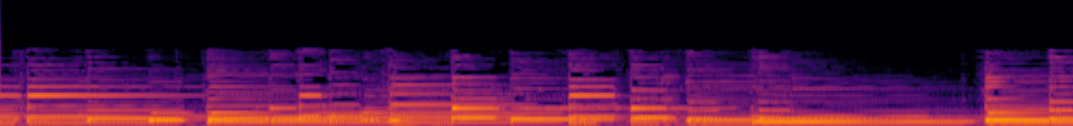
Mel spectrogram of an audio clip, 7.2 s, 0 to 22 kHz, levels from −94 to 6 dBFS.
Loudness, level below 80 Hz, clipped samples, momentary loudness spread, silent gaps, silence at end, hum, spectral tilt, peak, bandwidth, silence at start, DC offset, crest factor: -27 LUFS; -60 dBFS; under 0.1%; 6 LU; none; 0 s; none; -13 dB/octave; -12 dBFS; 4.5 kHz; 0 s; under 0.1%; 14 dB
